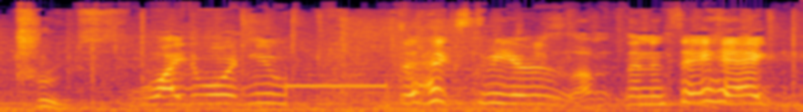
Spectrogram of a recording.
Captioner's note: beeps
